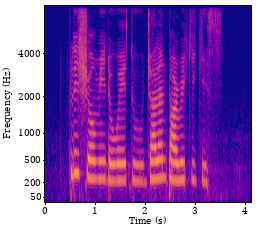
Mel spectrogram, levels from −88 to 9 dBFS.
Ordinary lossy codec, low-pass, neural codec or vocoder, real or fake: none; none; none; real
